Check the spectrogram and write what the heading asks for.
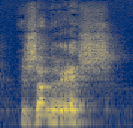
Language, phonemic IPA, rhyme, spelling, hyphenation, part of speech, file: Dutch, /zɑŋəˈrɛs/, -ɛs, zangeres, zan‧ge‧res, noun, Nl-zangeres.ogg
- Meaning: female singer; songstress, singeress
